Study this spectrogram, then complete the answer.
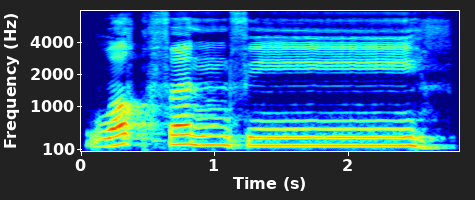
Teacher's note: فیہ میں یا مدہ ایک اسم دار میں کھینچیں گے، ہا کو وقف میں جزم سے بدلیں گے۔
